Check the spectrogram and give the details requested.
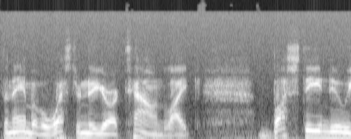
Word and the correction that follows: Busti: B-U-S-T-I is pronounced Bust-I.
